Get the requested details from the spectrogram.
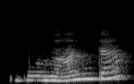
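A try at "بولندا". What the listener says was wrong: We write Bulanda, we read Polanda, which is Poland. It's a P. Polanda.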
